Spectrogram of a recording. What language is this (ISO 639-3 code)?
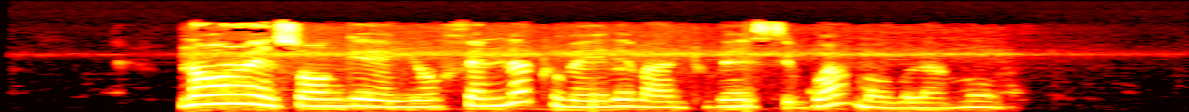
lug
